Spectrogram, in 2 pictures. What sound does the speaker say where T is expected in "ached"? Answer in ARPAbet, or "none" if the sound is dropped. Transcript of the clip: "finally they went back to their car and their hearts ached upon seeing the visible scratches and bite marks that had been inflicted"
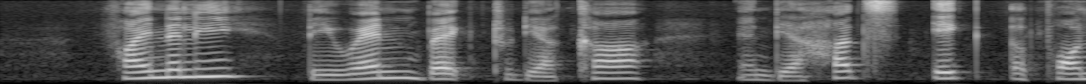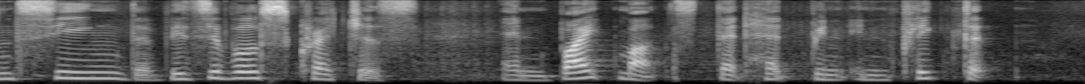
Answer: none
